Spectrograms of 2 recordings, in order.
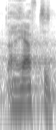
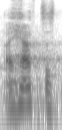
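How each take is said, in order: Both takes have the same delivery.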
